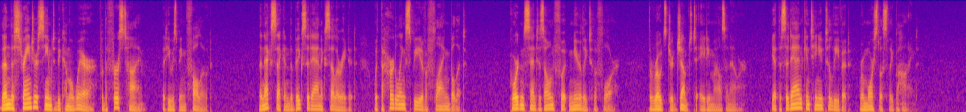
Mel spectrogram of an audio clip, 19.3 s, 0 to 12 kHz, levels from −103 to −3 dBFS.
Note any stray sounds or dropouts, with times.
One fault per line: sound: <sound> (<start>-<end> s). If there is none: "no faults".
no faults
